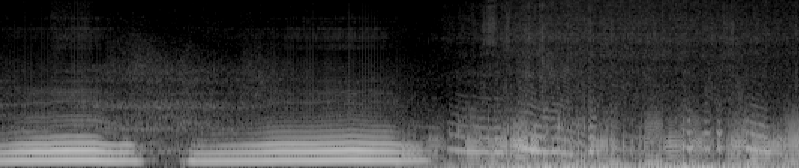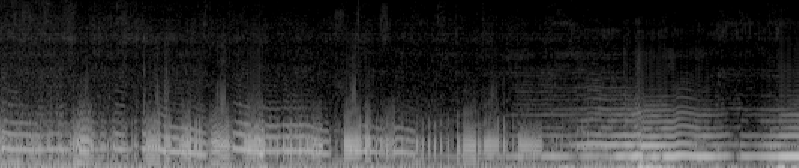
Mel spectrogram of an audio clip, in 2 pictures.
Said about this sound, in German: Unter mehreren Tonnen Sand, damit schallisoliert, schwirren die Fliegen in einer kleinen Box herum. Über Mikrofon und Kopfhörer können Besucherinnen und Besucher mit ihnen in Kontakt treten.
